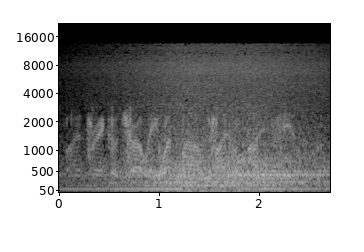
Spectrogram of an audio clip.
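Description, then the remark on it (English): A small aerobatic airplane's engine drones steadily and loudly, heard from inside the cabin as the plane heads down toward the ground, with indistinct voices talking faintly over the hum. “Back in the plane with Buckley, we're heading down to solid ground”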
